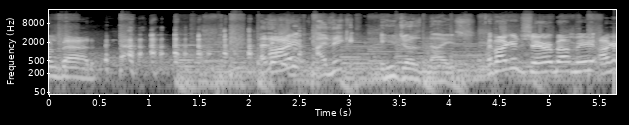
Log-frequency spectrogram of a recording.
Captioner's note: laughs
